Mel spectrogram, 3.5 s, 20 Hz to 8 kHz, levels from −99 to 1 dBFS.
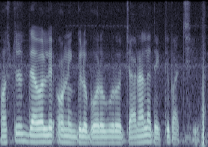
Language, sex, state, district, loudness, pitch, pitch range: Bengali, male, West Bengal, Cooch Behar, -19 LUFS, 125 Hz, 115-135 Hz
